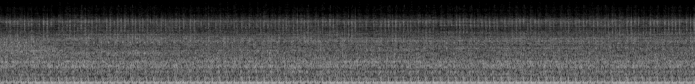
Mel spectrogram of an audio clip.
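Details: 150 cc motorcycle single, engine rebuilt 1.5–2 years ago, at idle: loose, uneven tapping about three knocks a second in the beat, louder when hot; owner suspects a worn piston, possibly valve seat or head bearing, unconfirmed.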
